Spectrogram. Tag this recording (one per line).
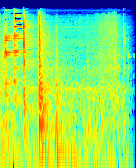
field-recording
metallic
percussion
machine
